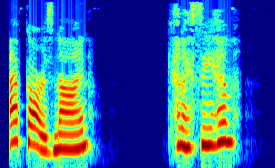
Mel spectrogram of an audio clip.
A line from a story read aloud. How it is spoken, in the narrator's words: I gasp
